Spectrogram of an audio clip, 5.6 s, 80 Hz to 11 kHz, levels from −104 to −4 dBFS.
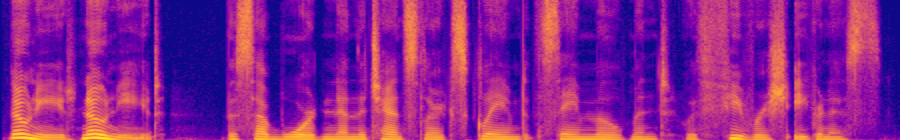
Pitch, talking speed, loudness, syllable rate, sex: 185 Hz, 190 wpm, -21 LUFS, 5.6 syllables/s, female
